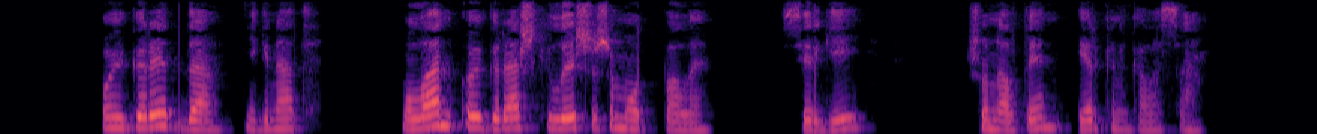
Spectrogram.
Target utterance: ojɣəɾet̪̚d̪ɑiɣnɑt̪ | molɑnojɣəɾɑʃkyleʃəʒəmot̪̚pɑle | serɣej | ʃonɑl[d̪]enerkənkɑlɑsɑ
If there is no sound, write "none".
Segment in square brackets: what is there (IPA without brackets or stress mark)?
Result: t̪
